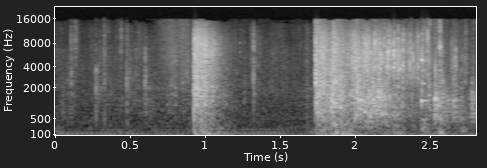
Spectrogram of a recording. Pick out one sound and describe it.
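A heavy thud sounds.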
